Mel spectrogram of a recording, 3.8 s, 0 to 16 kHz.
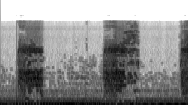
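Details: Barn owl pair at a nest, the male visiting and the female rejecting his attempt to nuzzle, nest camera recording from 6 July 2013, 10:30. Harsh breathy hisses about every second and a half, over constant low hum.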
